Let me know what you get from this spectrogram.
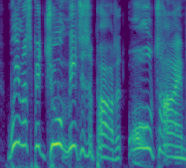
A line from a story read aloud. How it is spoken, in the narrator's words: she wails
